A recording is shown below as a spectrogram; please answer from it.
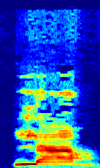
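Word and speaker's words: لام: আচ্ছা, এক পাশেও আপনি দিলেও লাম হবে, দুই পাশে দিলেও লাম হবে, দদের মতোই।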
